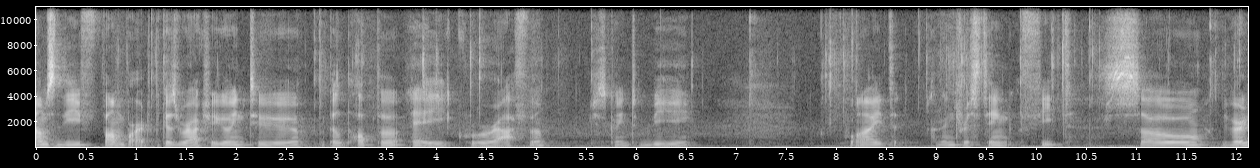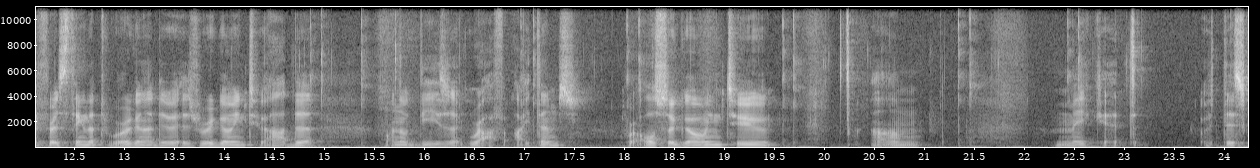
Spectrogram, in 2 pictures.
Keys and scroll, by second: 3.8 r, 8.5 Escape, 9.8 v, 24.1 super+z.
